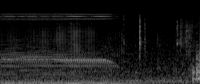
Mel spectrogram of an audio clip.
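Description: Steady electronic hum with a thin high whine, the film's sound effect for an x-ray vision scan, fading out about a second in. A faint click follows.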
